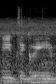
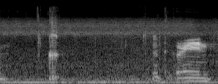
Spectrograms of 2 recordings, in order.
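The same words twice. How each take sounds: First: Said in the usual way. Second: Very slow whispered words; drawn-out whisper. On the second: Pretend. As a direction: stretch it out in a whisper. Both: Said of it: "repeats it drawn out".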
